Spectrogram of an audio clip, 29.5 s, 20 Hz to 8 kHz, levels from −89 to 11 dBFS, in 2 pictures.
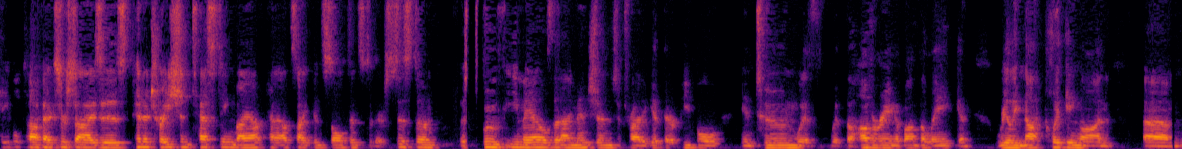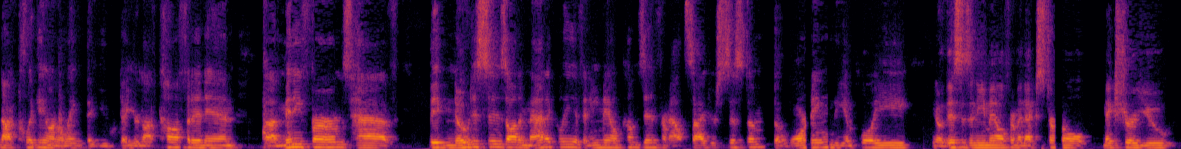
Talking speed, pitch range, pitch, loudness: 165 wpm, 120-135 Hz, 125 Hz, -23 LUFS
